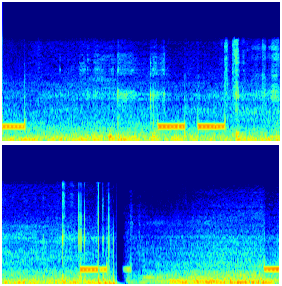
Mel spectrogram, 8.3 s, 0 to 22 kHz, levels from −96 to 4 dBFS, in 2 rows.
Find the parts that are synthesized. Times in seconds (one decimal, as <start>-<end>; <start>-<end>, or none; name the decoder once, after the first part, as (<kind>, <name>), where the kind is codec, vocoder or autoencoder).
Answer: none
